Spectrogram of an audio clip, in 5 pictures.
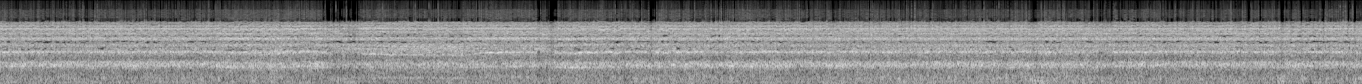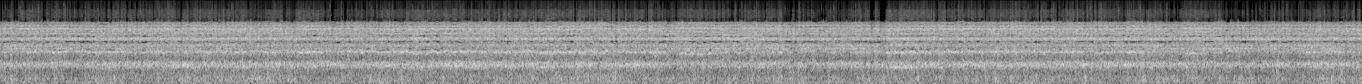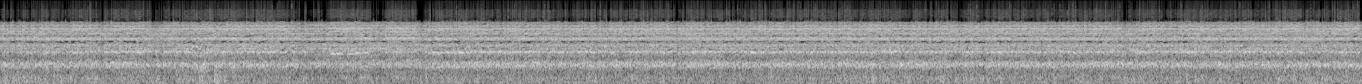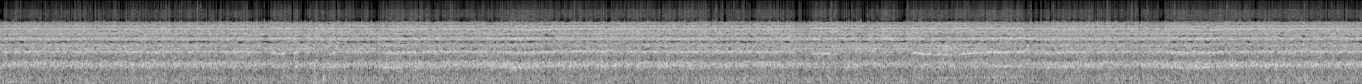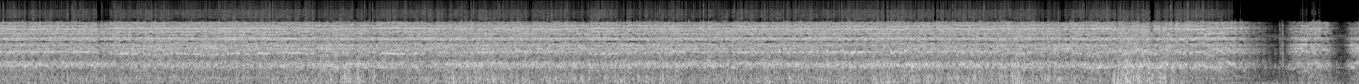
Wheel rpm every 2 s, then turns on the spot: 230, 220, 220, 230, 230, 230, 230, 230, 230, 230, 230, 230, 230, 230, 230, 230, 230, 230, 240, 230, 230, 230, 230, 230, 230, 220, 230, 230, 220, 220, 230, 230, 220, 100.
none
